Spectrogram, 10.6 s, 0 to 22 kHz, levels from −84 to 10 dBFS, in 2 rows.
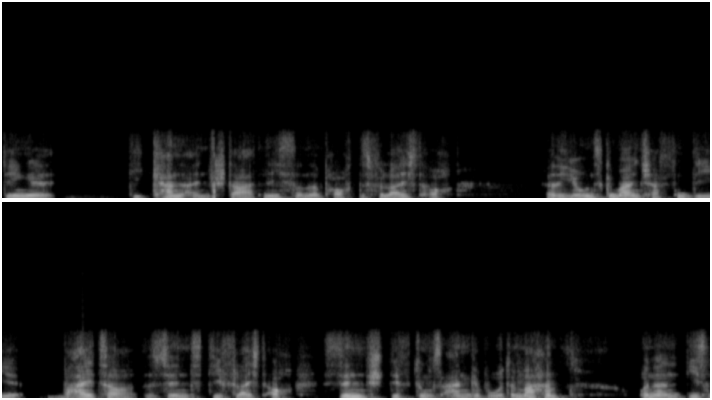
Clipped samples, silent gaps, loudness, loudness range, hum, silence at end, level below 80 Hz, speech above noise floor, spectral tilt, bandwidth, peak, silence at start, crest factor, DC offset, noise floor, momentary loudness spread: under 0.1%; none; -32 LUFS; 4 LU; none; 0 s; -66 dBFS; 40 dB; -5.5 dB/octave; 8 kHz; -10 dBFS; 0 s; 22 dB; under 0.1%; -72 dBFS; 10 LU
